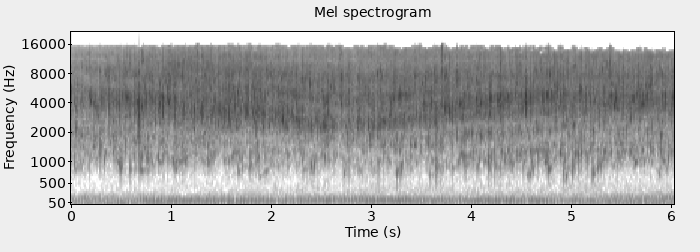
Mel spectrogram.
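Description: Water from a garden hose nozzle spraying into a shallow plastic pond, with thin streams trickling down over the stone edge: a steady splashing trickle.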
